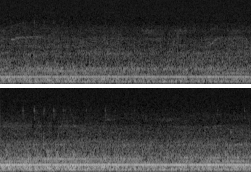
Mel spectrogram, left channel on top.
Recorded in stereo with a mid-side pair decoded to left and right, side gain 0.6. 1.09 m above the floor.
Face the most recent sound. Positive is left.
turn(degrees=-40)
